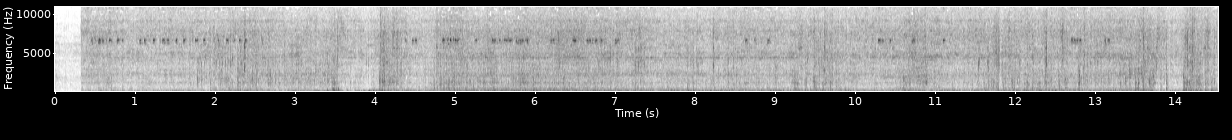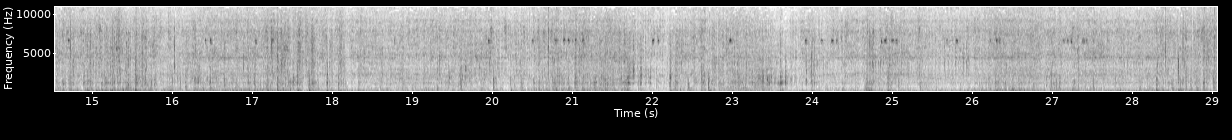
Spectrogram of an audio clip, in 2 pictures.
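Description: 2021 Giant Reign full-suspension mountain bike ridden downhill on a dirt and gravel trail: a steady rush of tyres on dirt, with frequent knocks and rattles as the bike runs over roots and rocks, and wind buffeting the microphone.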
